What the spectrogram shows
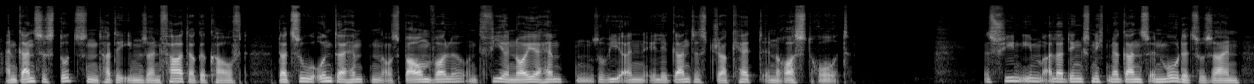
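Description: A man calmly reading a literary novel aloud in a measured, descriptive way. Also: lowish voice, dry recording, clean studio sound. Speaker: audiobook narrator. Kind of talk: scripted literary narration.

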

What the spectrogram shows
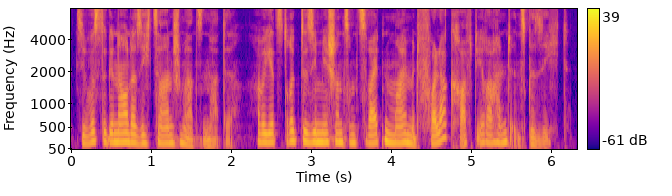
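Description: An actress playing a tough, surly wrestling villainess who tells her own story in a radio play, blunt and deadpan, with a raspy, gravelly voice. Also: lowish voice, moderate pace, no room sound, studio quality. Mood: grim, scornful. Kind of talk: first-person radio play narration.

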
